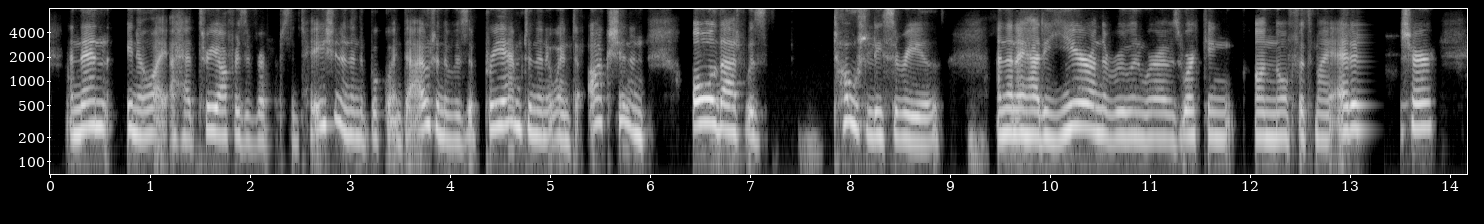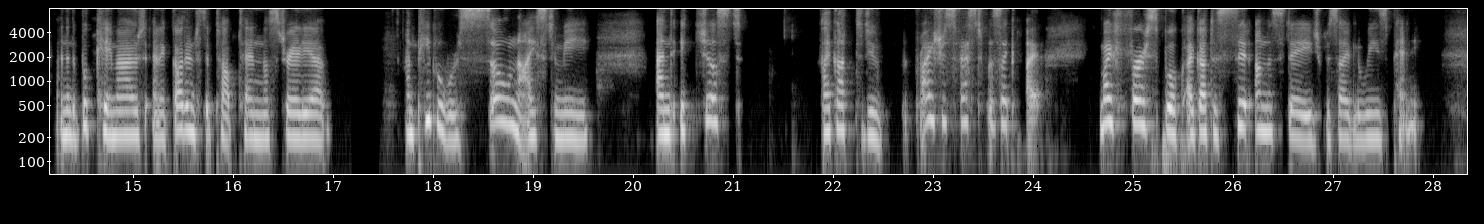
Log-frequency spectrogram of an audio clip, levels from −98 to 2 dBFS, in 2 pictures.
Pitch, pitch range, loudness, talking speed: 225 Hz, 205-270 Hz, -21 LUFS, 205 wpm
